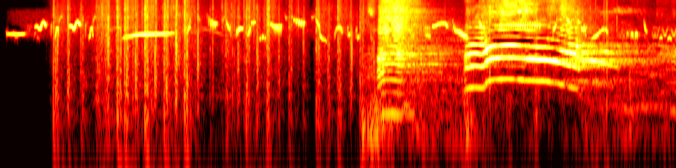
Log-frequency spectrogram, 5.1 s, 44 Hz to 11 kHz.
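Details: Peacock kept in a New Zealand garden or farm gives a loud, nasal, wailing two-part scream near the end, after rapid clicking chatter and a few thin high whistles; such calls reach about 115 decibels.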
